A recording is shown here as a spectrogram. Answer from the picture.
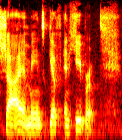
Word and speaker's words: Shai: out for people if I settle on Shai pronounced Shai and means gift in Hebrew um she also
